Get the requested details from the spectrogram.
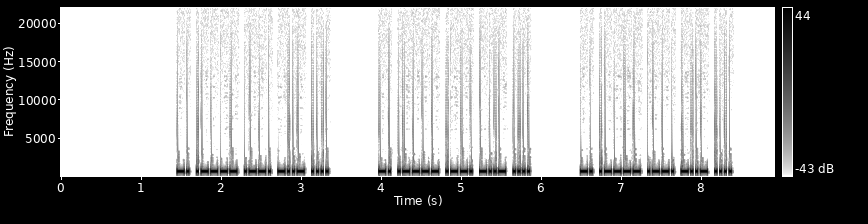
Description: Morse code, heard as a keyed tone, about 40 wpm, 700 Hz. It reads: N1PXH N1PXH N1PXH
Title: USA Call Signs - 5 Characters - Repeated 3x - 40wpm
